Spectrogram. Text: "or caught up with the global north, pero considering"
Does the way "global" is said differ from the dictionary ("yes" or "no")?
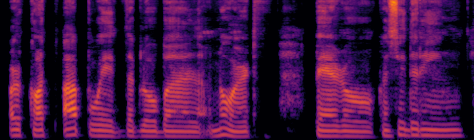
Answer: no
